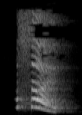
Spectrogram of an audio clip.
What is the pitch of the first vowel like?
falling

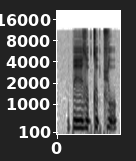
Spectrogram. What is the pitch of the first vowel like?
low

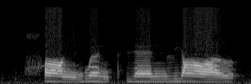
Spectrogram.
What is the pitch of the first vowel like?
falling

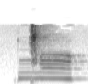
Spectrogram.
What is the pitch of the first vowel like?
low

